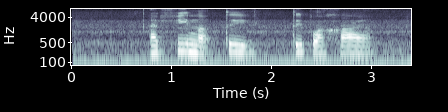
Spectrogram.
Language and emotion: Russian, neutral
